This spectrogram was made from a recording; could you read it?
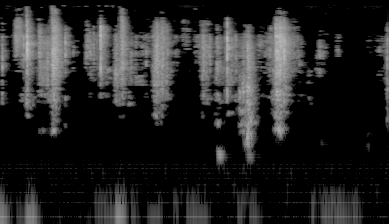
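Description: Sheets of paper being handed out, each person taking one and passing the rest down: a steady run of crisp, crinkly rustles and shuffles, fairly loud, with no voices.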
